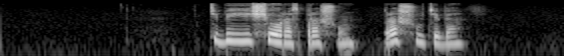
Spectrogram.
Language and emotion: Russian, neutral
